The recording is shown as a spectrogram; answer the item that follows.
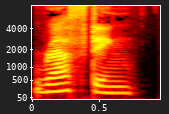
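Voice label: "rafting", British English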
